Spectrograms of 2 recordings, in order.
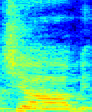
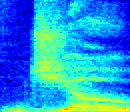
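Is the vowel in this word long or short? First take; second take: short; long. First: The vowel is short, like the word for work. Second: The vowel is long, like in the word 'robe'. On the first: It names a paid position of work. The speaker calls it wrong. "It's not Job" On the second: It names a man from the Old Testament. The speaker calls it right. "it's Job. It's the dude from the Old Testament"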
